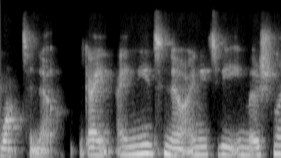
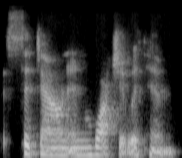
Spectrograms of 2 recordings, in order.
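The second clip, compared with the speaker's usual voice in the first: ordinary talk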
